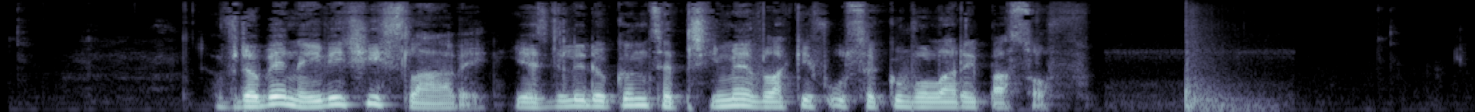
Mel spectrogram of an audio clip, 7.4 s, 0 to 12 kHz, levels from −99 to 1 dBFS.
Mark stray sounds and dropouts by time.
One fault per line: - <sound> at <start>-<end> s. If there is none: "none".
- thud at 5.9-6.4 s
